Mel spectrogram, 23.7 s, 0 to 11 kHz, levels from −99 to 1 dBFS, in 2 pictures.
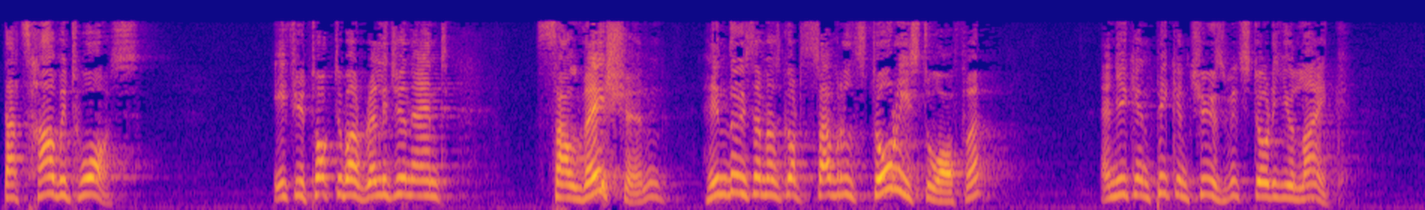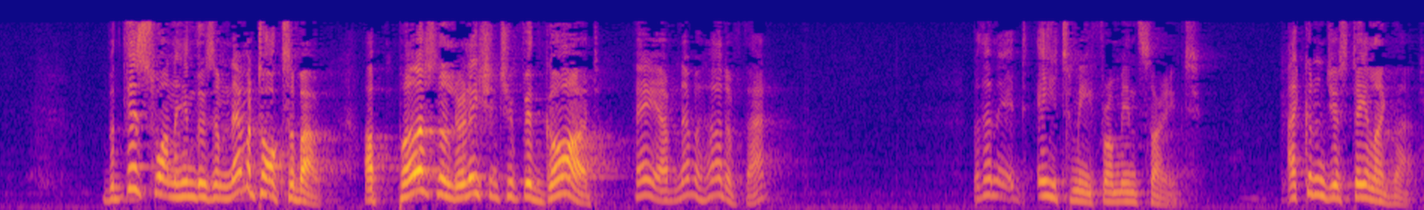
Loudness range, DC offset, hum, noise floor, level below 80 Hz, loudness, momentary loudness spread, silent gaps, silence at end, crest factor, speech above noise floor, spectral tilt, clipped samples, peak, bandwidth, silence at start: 12 LU; under 0.1%; none; -67 dBFS; -64 dBFS; -24 LUFS; 16 LU; none; 0.1 s; 22 dB; 43 dB; -4.5 dB/octave; under 0.1%; -2 dBFS; 8 kHz; 0.05 s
